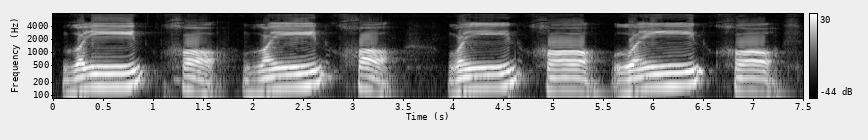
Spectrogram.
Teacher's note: হালকের শেষ ভাগ হইতে গাইন খ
